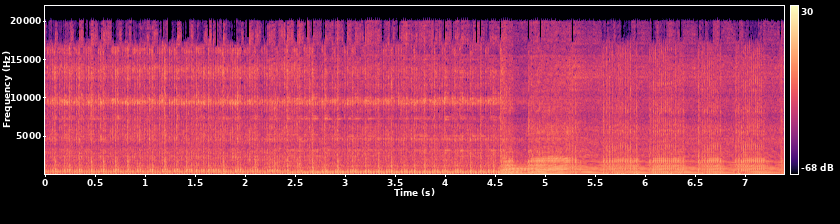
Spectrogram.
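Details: Vintage Stihl chainsaw after air leaks fixed and fuel system repaired, test run, no bar: steady high-rev two-stroke scream, clean blips dropping back to smooth idle; runs well, properly tuned.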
